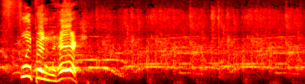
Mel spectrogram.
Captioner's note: audience applause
